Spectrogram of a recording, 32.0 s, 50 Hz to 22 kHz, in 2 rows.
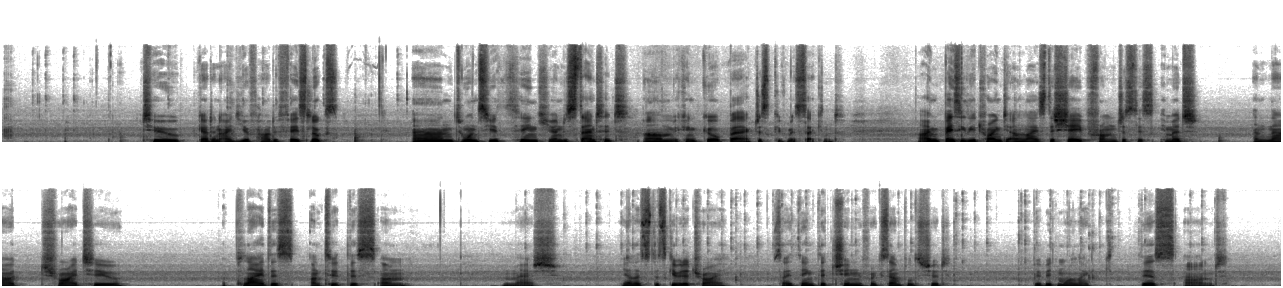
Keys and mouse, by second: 0.4 click, 0.9-3.5 middle drag, 15.2 1, 16.5-19.9 typing, 21.8 2, 22.1 1, 23.0 Tab, 24.0-24.6 drag, 27.1 g, 28.1 g, 29.2 Tab, 29.9 Tab, 30.2-31.6 middle drag, 31.4 g.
